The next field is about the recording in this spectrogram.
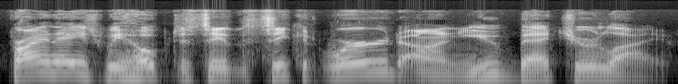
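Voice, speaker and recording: A male podcast host delivers a scripted introduction. His pitch is average but swings widely, and the sound is close and dry, with no room echo. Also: big pitch swings, normal speed.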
